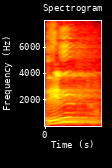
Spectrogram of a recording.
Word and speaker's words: दिन: जिनमें उच्चारण होगा, उच्चारण के आधार पर इसमें हम बोलेंगे दिन और इसको बोलेंगे दीन, तो उच्चारण के अर्थ के कारण इसका भेद किया जा सकता है।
